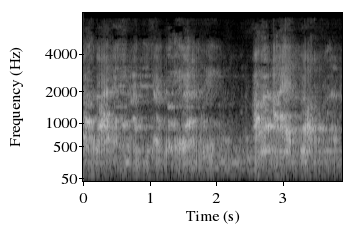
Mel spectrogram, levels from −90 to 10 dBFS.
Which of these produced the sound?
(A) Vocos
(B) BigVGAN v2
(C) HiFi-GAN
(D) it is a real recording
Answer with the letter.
C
